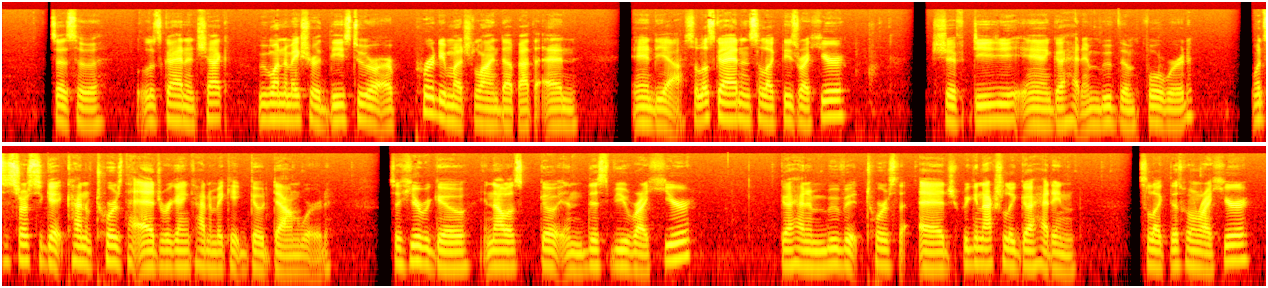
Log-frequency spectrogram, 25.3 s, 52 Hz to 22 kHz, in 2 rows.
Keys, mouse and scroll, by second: 0.3 click, 1.4 click, 2.2-2.6 scroll up 2, 2.6-5.7 shift+middle drag, 6.7 l, 7.4 l, 8.6 shift+d, 10.0 click, 11.3 shift+middle click, 11.7 scroll up 1, 11.8 middle click, 12.5-13.4 scroll up 3, 13.4-15.3 shift+middle drag, 15.3 shift+d, 16.1 click, 18.3 click, 18.8 shift+middle click, 19.2-19.7 scroll up 4, 19.7 shift+middle click, 20.4 click, 21.8 click, 22.4 l, 23.3 click, 23.6 click, 24.6 l.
